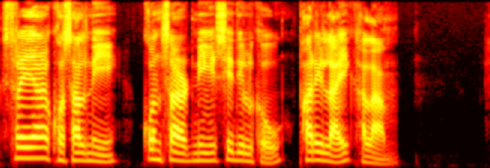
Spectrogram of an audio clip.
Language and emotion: Bodo, neutral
